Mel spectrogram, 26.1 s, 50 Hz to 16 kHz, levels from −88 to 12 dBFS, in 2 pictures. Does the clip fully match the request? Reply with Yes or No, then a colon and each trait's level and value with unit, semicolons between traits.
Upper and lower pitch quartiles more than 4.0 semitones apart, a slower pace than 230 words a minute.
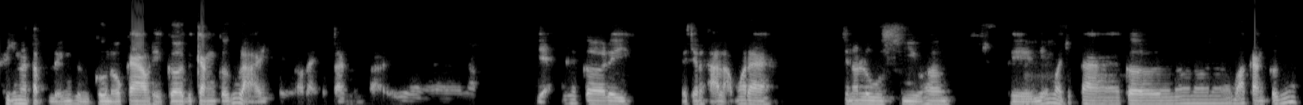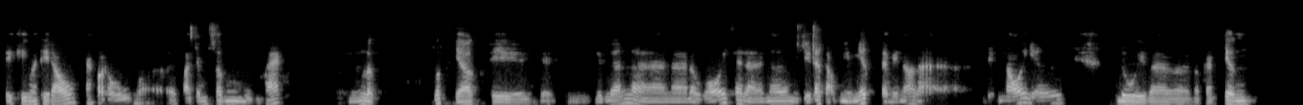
No: average, 3.7 semitones; average, 220 wpm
